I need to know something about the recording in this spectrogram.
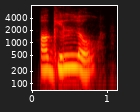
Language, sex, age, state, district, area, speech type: Nepali, female, 30-45, West Bengal, Darjeeling, rural, read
